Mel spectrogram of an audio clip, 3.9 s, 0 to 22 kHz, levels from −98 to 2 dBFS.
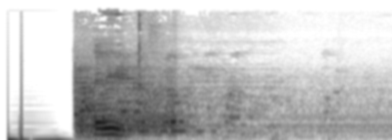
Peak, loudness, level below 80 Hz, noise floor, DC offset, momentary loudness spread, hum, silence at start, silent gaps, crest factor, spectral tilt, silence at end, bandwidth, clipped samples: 0 dBFS; -15 LUFS; -46 dBFS; -50 dBFS; under 0.1%; 28 LU; none; 0.05 s; none; 18 dB; -6 dB/octave; 1.55 s; 16.5 kHz; under 0.1%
